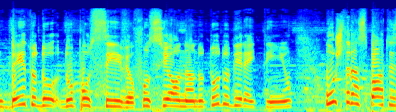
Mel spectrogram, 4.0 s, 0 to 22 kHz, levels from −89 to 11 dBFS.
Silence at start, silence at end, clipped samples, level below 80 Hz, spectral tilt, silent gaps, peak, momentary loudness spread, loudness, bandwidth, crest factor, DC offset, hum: 0 s; 0 s; 0.4%; -36 dBFS; -4 dB/octave; none; 0 dBFS; 4 LU; -10 LUFS; 16 kHz; 10 dB; under 0.1%; none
